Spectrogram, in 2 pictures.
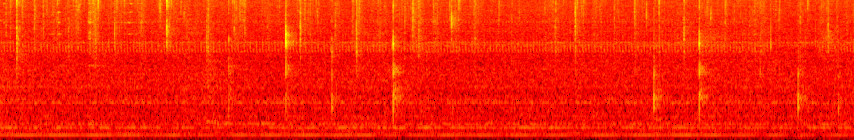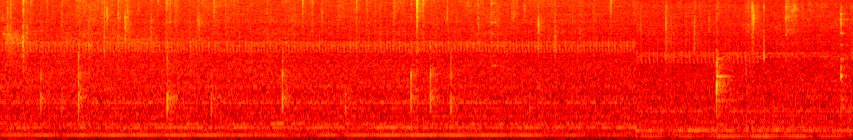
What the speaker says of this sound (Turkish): İlk önce tereyağımızı karıştırma kabımıza alıyoruz ve biraz karıştırıyoruz, yani açıyoruz.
